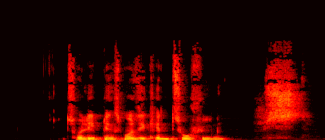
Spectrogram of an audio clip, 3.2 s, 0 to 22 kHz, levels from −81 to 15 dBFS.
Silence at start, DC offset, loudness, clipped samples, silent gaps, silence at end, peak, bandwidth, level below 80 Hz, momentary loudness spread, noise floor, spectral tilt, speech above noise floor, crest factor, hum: 0.7 s; under 0.1%; -25 LUFS; under 0.1%; none; 0.2 s; -8 dBFS; 16 kHz; -62 dBFS; 15 LU; -71 dBFS; -4 dB/octave; 46 dB; 18 dB; none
